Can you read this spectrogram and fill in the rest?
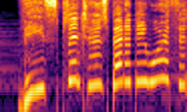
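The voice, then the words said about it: Falsetto moaning character voice. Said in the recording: “In falsetto, Jack in the Box moaned”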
